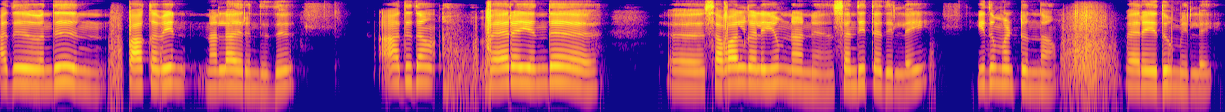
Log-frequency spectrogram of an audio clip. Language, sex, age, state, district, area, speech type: Tamil, female, 18-30, Tamil Nadu, Krishnagiri, rural, spontaneous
